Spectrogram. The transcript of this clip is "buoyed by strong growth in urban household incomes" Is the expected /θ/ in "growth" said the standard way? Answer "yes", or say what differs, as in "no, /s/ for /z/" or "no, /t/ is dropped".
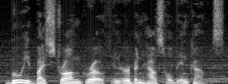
yes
